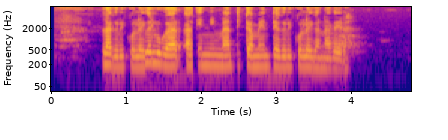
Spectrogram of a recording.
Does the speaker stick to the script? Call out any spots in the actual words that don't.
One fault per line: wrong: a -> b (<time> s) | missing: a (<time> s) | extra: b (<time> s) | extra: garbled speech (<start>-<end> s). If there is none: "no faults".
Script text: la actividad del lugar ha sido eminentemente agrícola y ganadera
wrong: actividad -> agrícola (0.8 s)
missing: sido (1.9 s)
